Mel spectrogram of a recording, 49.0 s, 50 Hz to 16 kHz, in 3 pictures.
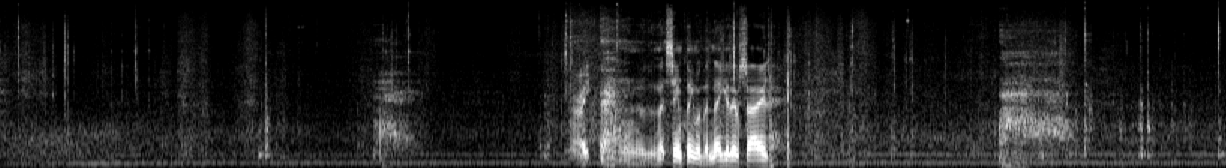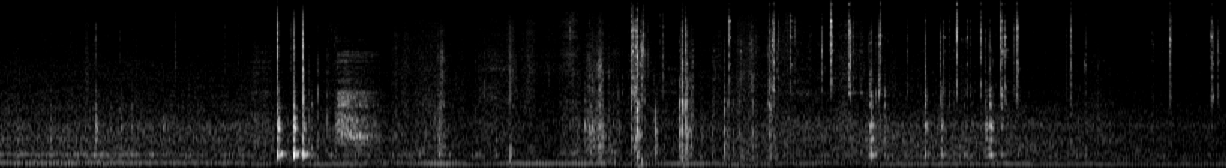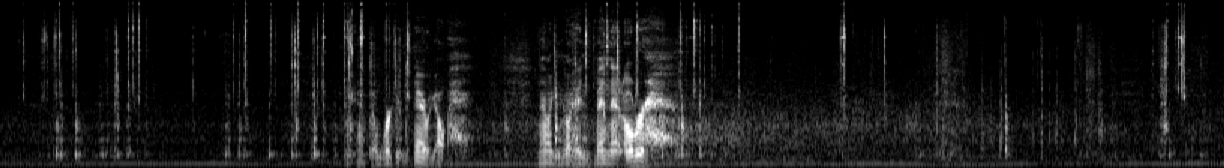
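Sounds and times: short rustle: 0.0 - 5.0, 5.6 - 15.1, 21.5 - 28.6
pliers working metal clamp: 35.6 - 38.3, 40.0 - 42.6, 48.1 - 48.8.

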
